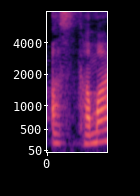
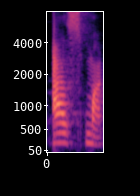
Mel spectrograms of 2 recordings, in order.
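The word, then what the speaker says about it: asthma: कहते हैं ना उसको इंग्लिश में बेटा अस्थमा नहीं कहते हैं उसको एस्मा कहते हैं टी एच वहां पे साइलेंट है है ना आप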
